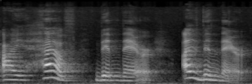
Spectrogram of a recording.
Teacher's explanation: Been була, а have я не виділяю.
